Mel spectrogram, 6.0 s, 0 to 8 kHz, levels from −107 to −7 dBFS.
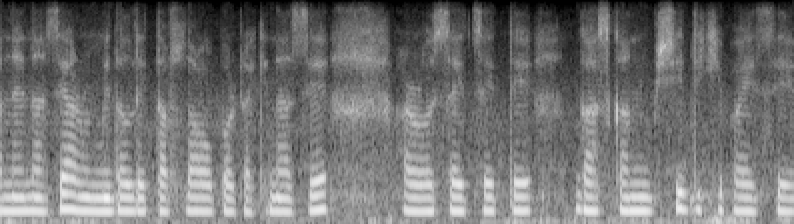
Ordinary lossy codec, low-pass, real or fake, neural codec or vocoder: Opus, 16 kbps; 7.2 kHz; real; none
